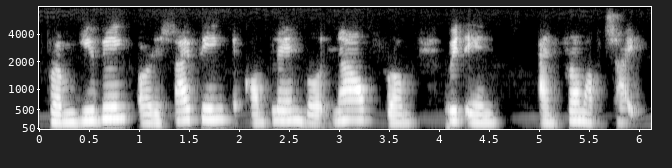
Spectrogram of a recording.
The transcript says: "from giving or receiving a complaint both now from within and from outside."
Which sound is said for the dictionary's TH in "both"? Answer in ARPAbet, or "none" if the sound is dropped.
T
